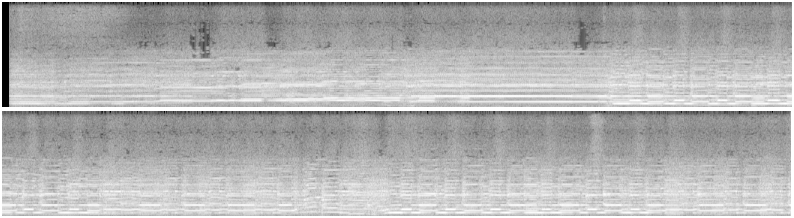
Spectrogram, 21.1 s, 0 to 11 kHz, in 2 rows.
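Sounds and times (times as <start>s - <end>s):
ringing guitar notes: 0.1s - 21.0s
rock band playing: 0.1s - 21.0s.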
